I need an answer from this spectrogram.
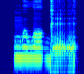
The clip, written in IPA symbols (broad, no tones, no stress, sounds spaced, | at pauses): m ɯ w ɤ ɡ ḛ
